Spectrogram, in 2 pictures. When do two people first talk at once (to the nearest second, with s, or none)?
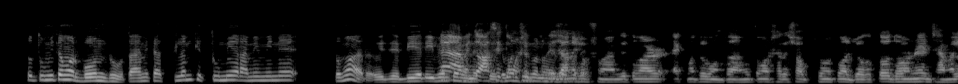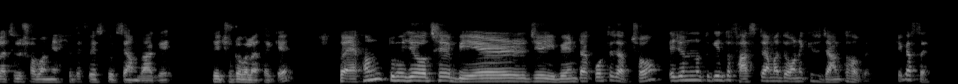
4 s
